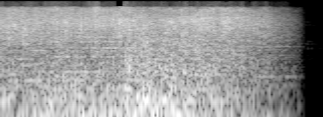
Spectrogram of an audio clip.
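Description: Thunder from an eight-colour pill in an animated fantasy series crashes in as a loud, dense, continuous rumble, holding steady for about a second and a half before cutting off abruptly into silence.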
